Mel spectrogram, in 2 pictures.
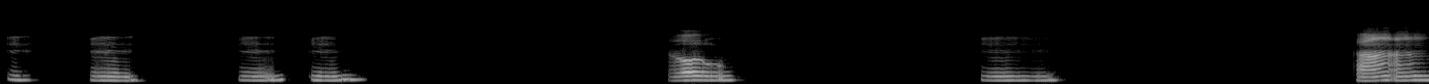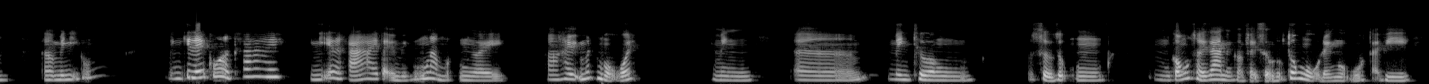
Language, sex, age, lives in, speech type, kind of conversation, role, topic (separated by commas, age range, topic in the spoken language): Vietnamese, female, 18-19, Vietnam, conversation, unstructured, none, Bạn thường bắt đầu ngày mới với thói quen gì?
